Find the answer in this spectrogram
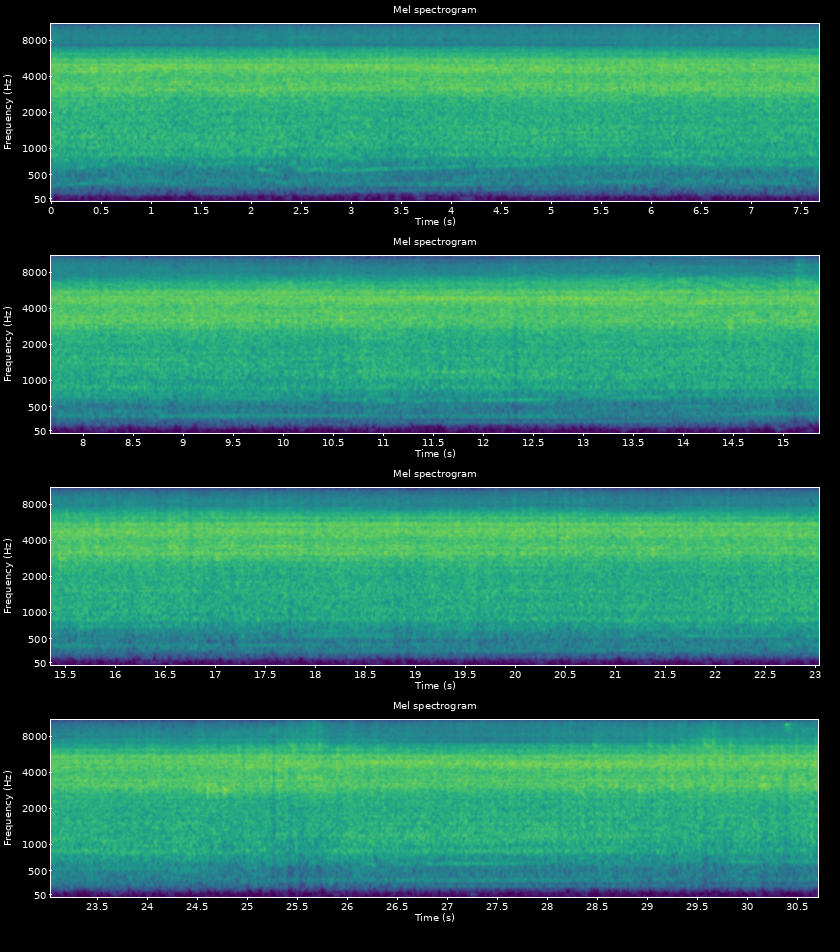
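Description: Volvo bus with Wright body heard from inside the saloon while under way: a steady drone of engine, drivetrain and road noise with a heavy hiss. Faint tones in it slowly rise and fall as the speed changes.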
